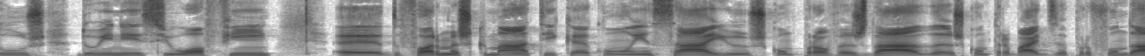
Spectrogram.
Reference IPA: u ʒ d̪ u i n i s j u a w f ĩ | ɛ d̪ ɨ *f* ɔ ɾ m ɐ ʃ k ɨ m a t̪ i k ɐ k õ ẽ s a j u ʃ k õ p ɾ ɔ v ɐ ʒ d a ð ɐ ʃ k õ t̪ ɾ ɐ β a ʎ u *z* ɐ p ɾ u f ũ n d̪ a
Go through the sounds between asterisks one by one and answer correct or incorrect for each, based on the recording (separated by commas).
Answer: correct, correct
